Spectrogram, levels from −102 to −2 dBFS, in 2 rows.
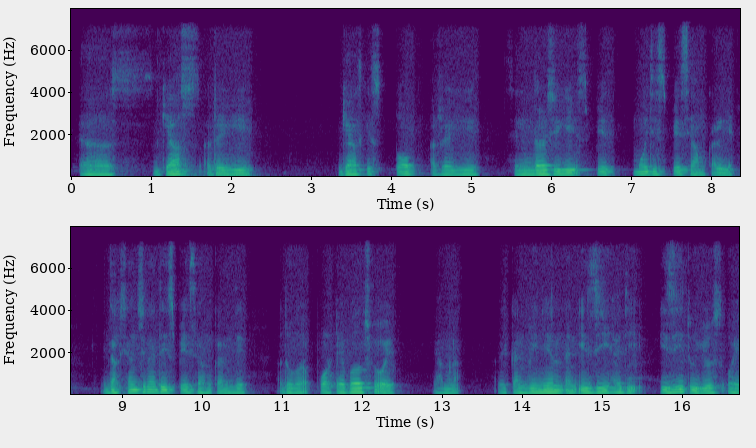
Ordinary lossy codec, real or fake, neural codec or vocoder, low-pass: AAC, 48 kbps; real; none; 7.2 kHz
